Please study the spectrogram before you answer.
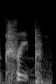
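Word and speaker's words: KREEP: a weird component that we call creep and it's spelled k r e e p and Central potassium Rare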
